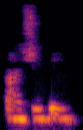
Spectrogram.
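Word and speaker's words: Azuradee: How do you pronounce that? Azurity Azurity Azurity Azurity Okay, what's your last name?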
